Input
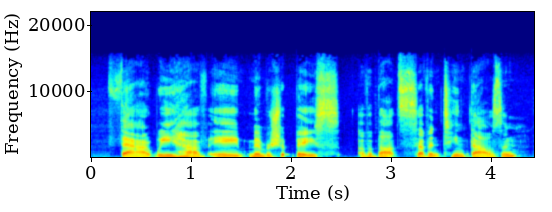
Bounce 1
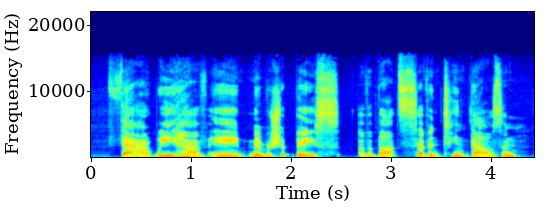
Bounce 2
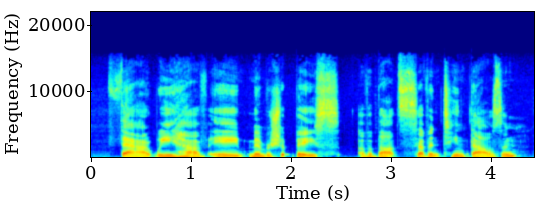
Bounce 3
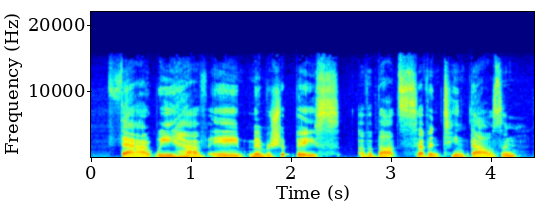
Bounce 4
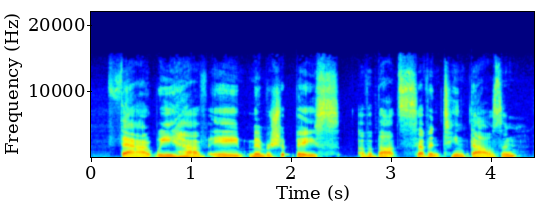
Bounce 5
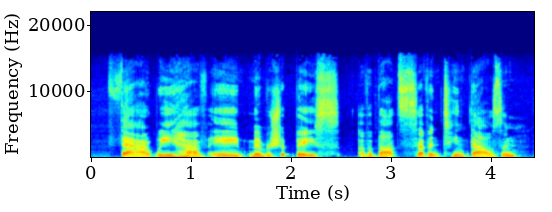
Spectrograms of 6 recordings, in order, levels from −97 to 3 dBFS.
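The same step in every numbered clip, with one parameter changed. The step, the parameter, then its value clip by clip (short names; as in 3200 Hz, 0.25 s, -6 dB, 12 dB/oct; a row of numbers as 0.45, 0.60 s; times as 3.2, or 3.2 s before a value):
bell, frequency: 580, 1900, 90, 13000, 4800 Hz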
